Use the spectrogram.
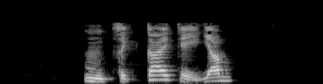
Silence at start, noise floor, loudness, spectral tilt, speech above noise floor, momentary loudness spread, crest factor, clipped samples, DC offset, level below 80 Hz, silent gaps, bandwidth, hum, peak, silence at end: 0.85 s; -73 dBFS; -17 LUFS; -4 dB/octave; 56 dB; 9 LU; 18 dB; under 0.1%; under 0.1%; -62 dBFS; none; 7.4 kHz; none; -2 dBFS; 0.9 s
